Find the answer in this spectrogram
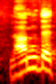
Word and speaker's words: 람다: 더 썼다 그러면은 그때 기업은 정과하게 생산량을 람다만큼 더 늘리더라. 그죠? 여기에 이제 사실 이 문제의 의도는 뭐냐면은 람다의 뜻을 설명하고 싶은 거예요.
